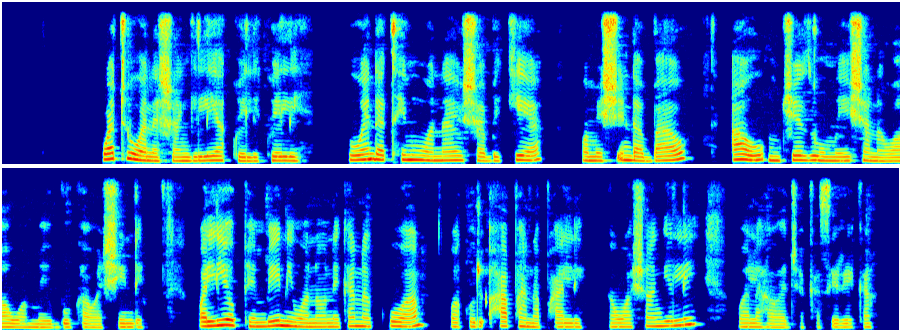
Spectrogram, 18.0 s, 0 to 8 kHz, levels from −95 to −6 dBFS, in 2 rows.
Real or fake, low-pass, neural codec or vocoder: real; 7.2 kHz; none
